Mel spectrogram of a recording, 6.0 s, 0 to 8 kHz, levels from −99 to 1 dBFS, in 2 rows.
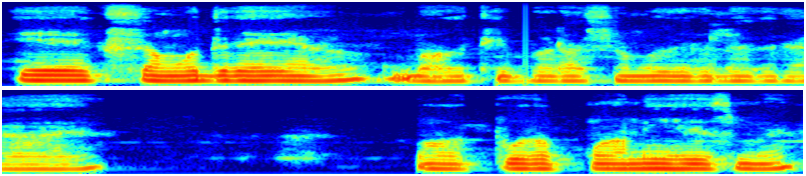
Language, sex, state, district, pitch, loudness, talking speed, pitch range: Hindi, male, Jharkhand, Sahebganj, 130 Hz, -19 LUFS, 180 wpm, 125-140 Hz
